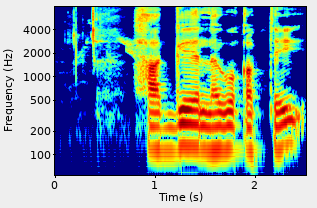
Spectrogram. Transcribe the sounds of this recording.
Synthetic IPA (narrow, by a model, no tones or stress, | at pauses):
ħɑɡːɛlɐɣʊqɑb̚t̪ʰɛj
